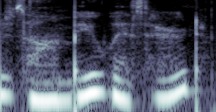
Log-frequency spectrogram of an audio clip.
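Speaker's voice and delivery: ordinary delivery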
